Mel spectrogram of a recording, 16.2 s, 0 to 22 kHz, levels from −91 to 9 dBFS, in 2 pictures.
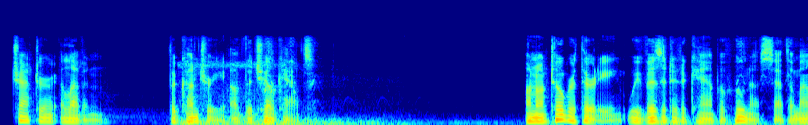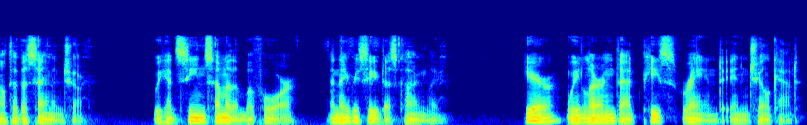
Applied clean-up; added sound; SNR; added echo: neural mask model DeepFilterNet 3.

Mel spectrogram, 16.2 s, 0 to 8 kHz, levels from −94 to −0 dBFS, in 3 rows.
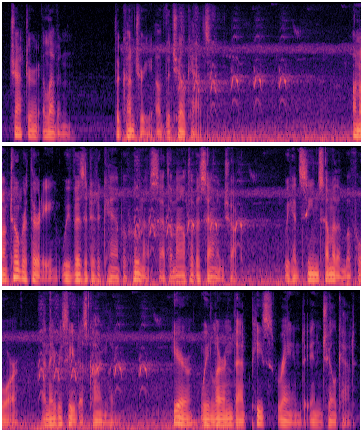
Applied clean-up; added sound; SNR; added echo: none; Crow; 10 dB; none.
